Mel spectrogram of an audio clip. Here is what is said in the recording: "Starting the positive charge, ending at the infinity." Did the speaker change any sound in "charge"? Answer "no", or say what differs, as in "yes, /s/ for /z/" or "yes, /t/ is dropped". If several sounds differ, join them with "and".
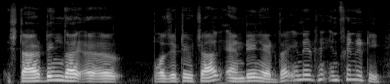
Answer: no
